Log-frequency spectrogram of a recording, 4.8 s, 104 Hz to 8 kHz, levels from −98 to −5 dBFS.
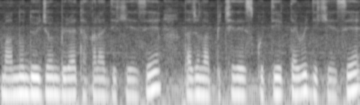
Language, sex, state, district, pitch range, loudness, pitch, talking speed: Nagamese, female, Nagaland, Dimapur, 155-165 Hz, -15 LUFS, 160 Hz, 210 wpm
